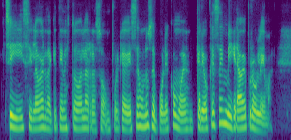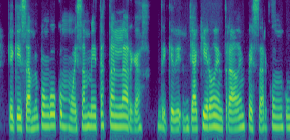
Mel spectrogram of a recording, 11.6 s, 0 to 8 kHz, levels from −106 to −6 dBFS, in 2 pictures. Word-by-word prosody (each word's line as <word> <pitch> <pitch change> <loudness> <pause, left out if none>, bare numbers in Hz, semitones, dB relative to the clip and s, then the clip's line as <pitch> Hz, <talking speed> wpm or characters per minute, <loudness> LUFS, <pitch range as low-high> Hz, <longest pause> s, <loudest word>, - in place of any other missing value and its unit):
Sí, 180 -4 +3
sí, 185 +1 -4
la 165 +1 0
verdad 175 -3 -1
que - - -8
tienes 175 -1 -5
toda 165 -4 -3
la 175 0 -2
razón, 145 0 -7
porque 165 +1 -6
a - - +2
veces 155 +8 -1
uno 200 +3 0
se 205 -3 +1
pone 150 +2 -4
como 185 -5 -1
en 155 +1 -5
creo 170 -2 +2
que 230 - -2
ese 230 +3 -1
es - - 0
mi 220 -5 +4
grave 175 0 +4
problema, 145 -11 -1 0.5
que 185 - +1
quizás 170 -2 +4
me 175 +2 -4
pongo 205 +1 +2
como 190 -6 -2
esas 185 +4 -1
metas 200 +2 -1
tan 200 -2 +2
largas 180 -2 0
de 200 -2 -6
que 160 - 0
de 155 - -2
ya 165 0 +1
quiero 190 +1 +4
de 200 - +4
entrada 160 -2 +1
empezar 175 -4 -2
con 185 +1 -4
con 185 0 -5
180 Hz, 220 wpm, -26 LUFS, 165-195 Hz, 0.5 s, mi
